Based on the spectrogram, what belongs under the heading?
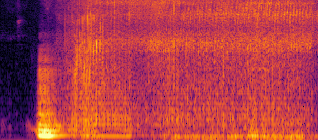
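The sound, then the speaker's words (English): A chair creaks, opening with a short low groan that quickly turns into a steady, raspy grinding lasting about two seconds, with no voices over it. “I can't wait for you to hear the sound of your chair. It did it again.”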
